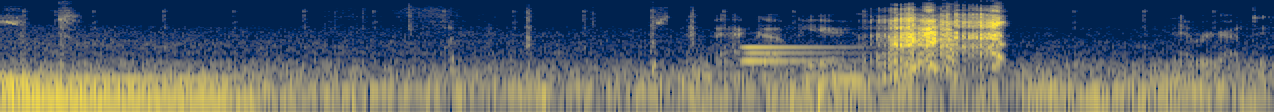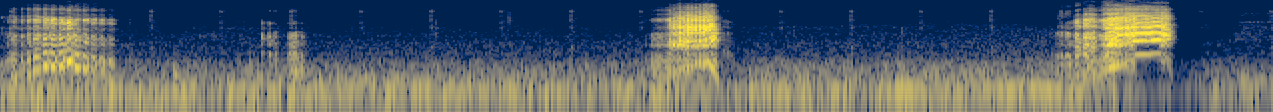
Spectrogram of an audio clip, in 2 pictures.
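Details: Macaw calling with four loud, raspy screeches spread over about twelve seconds. A low rumble runs underneath, and quieter human speech and a short tonal sound come between the calls.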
